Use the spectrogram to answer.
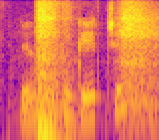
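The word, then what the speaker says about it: Bu Gece: Auch den hatten wir schon mit, ich glaube, man spricht es Bugece aus. – Würde ich auch so aussprechen, ja. – Bugece.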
